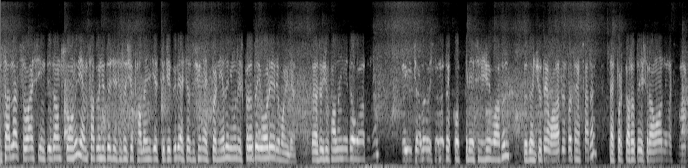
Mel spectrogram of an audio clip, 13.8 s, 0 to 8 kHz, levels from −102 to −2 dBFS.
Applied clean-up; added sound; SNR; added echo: none; Bathtub (filling or washing); 19 dB; none.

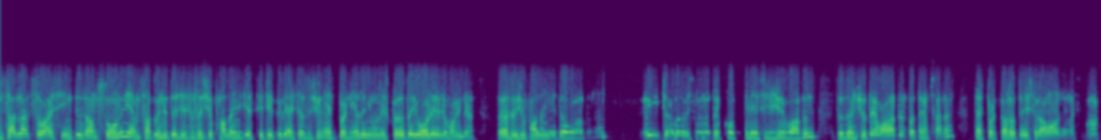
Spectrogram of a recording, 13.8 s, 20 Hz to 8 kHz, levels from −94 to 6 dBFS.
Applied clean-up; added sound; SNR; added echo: none; none; none; none.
